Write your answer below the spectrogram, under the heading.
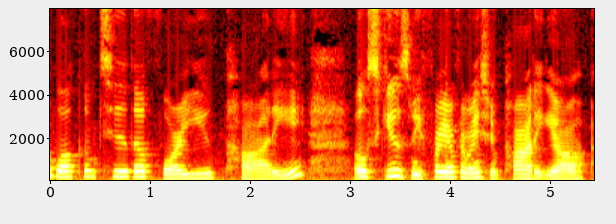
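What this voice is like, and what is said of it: Congested, sick-sounding voice. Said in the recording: “I have a cold. ... This is not the normal me.”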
